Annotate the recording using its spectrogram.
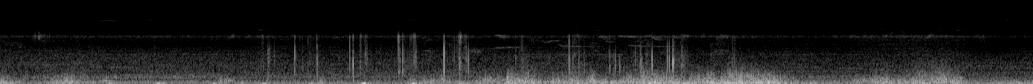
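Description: Wind buffeting a small action camera's microphone, a low rumble that swells and fades, with a few short high chirps about three to five seconds in.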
